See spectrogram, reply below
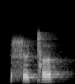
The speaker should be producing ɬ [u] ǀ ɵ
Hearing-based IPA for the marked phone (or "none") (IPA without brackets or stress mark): ʉ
